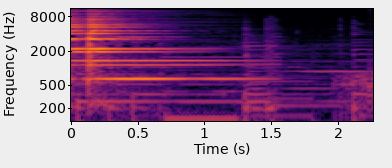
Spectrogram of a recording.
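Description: Notification-bell chime sound effect: a single bell strike that rings with several clear tones and fades away over about a second and a half.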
